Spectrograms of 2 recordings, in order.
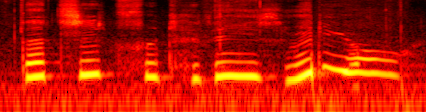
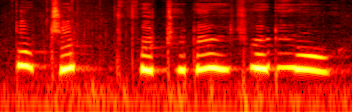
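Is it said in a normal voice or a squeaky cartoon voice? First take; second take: normal; squeaky cartoon. First: It is said in his normal voice. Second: It is said in a Mickey Mouse voice.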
